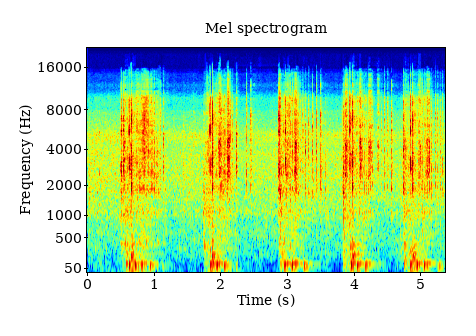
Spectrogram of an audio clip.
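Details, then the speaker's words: 1986 Honda XR80R dirt bike, free, with low compression, on starting spray: five short cranking bursts about a second apart, never catching; no start, cause unknown. "come on it's not wanting to start well turn the fuel off I want it to drain all the fuel"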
